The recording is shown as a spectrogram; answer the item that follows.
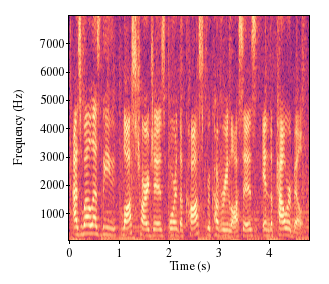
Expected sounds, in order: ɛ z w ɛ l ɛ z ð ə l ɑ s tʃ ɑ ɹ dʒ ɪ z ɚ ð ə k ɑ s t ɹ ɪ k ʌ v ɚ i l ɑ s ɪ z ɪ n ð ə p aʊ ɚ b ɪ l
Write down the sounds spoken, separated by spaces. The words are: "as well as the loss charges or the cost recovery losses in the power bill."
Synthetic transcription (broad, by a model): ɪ z w ɛ l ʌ z ð ə l ɑ s tʃ ɑ ɹ dʒ ɪ z ɚ ð ə k ɑ s t ɹ ɪ k ʌ v ɚ i l ɑ s ɪ z ɪ n ð ə p aʊ ɚ b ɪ l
